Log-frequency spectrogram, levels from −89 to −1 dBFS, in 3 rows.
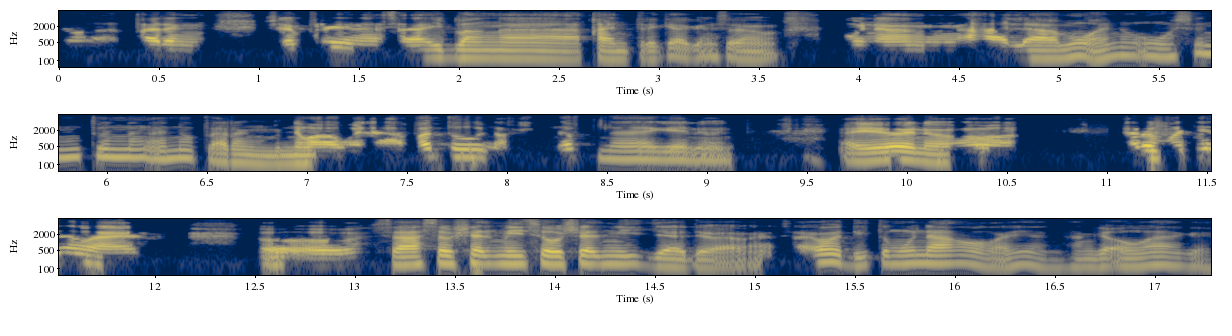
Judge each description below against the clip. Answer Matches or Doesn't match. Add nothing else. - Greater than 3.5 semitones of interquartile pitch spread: Matches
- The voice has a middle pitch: Matches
